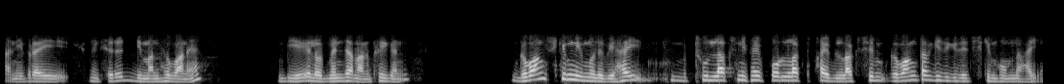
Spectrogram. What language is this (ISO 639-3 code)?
brx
